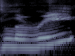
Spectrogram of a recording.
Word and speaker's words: Larie: I don't slightly correct the pronunciation of my name which is Larie like Marie but with an L that because she will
